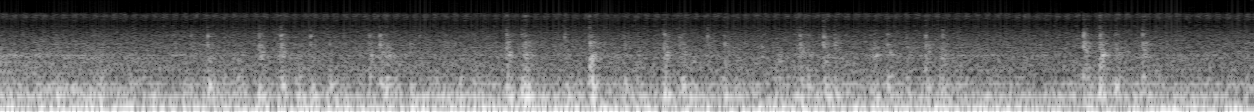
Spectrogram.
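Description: Faint, irregular clicks of typing on a computer keyboard, coming in small clusters, over a steady low hum.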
